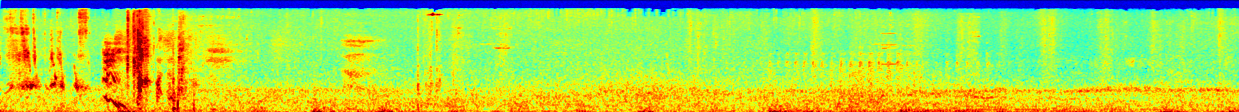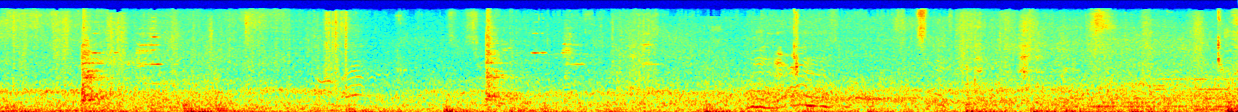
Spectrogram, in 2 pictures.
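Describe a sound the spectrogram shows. A strong wind howls through a snowstorm.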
